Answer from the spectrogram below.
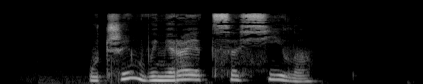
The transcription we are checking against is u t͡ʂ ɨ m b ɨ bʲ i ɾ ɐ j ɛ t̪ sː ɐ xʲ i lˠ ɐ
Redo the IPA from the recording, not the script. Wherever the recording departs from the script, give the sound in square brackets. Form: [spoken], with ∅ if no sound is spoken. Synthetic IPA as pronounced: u t͡ʂ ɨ m [v] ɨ [mʲ] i ɾ [a] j ɛ t̪ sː ɐ [sʲ] i lˠ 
